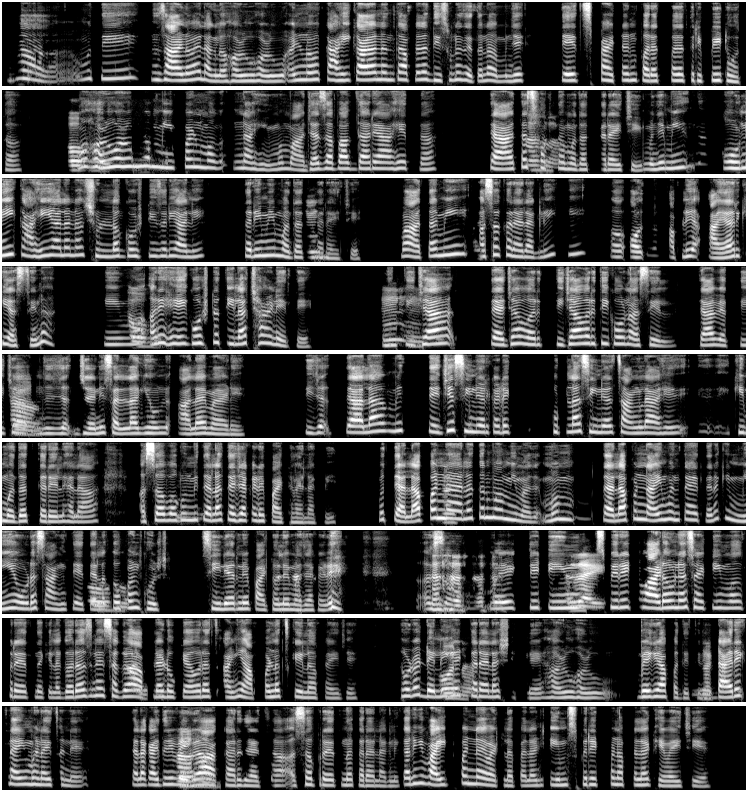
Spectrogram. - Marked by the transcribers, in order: in English: "पॅटर्न"; tapping; in English: "हायरार्की"; unintelligible speech; laughing while speaking: "माझ्याकडे"; in English: "टीम"; chuckle; in English: "राइट"; in English: "डेलिगेट"; in English: "टीम"; other background noise
- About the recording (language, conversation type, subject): Marathi, podcast, नकार द्यायला तुम्ही पहिल्यांदा कधी आणि कसा शिकलात, याची तुमची सर्वात पहिली आठवण कोणती आहे?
